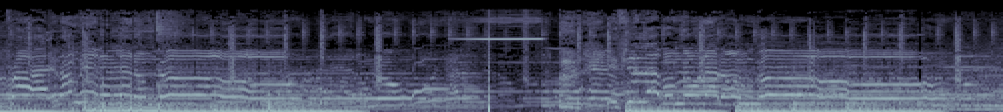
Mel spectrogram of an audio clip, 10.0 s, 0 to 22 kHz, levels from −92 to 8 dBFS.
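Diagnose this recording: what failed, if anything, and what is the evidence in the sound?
Loudspeaker feedback squeal from 4.48 to 5.49 s. A 5.2 kHz tone builds over roughly 0.4 s to about signal level. Loop gain exceeded one.

Invalid numbers at full scale in a processing stage. One bang at 4.90 s. A 2.9 ms block jumped to full scale, which fits a 128-sample block.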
